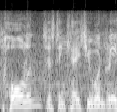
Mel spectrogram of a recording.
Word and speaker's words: Haaland: Manchester City, of course, was called Haaland, but we're told it's pronounced Haaland, just in case you're wondering who we're talking about.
